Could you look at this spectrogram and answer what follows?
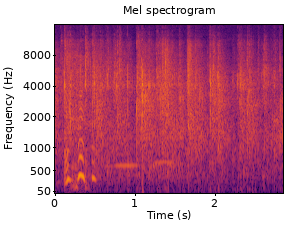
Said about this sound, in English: Yeah, give God a hand. And I really have felt, I reckon God deserves a bigger clap than that.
